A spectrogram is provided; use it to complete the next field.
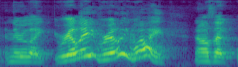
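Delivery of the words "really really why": loud, high rising surprise; incredulous. Retold or imitated. Friends texting back about being high, incredulous. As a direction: fire off high, baffled questions.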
